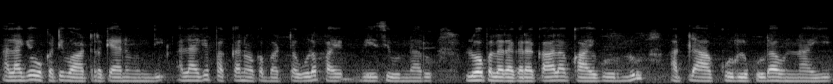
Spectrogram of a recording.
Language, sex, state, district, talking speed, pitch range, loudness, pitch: Telugu, female, Andhra Pradesh, Sri Satya Sai, 145 wpm, 160-180 Hz, -20 LUFS, 170 Hz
